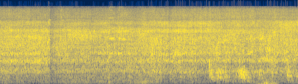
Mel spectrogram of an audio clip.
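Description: Chicken jalfrezi pieces frying in a pan with ginger garlic paste, giving off a loud, steady, close sizzle and hiss that carries on without a break.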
